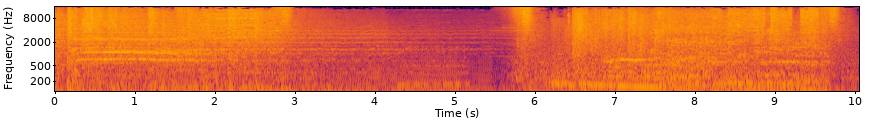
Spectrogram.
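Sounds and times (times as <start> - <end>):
film trailer score: 0.0 - 10.0
rumbling sound effects: 5.6 - 10.0.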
